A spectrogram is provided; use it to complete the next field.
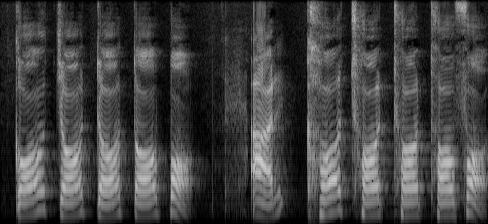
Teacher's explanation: প আর খ ছ ঠ থ ফ এগুলো অঘোষ ধ্বনি কারণ এই ধ্বনিগুলো উচ্চারণের সময় সুরের গাম্ভীর্য লক্ষ্য করা যায় না সুর গম্ভীর হয়ে যায় না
